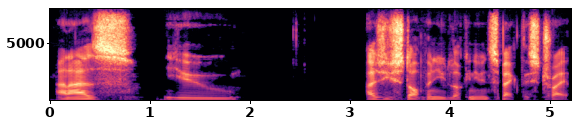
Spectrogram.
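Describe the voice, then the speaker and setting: Man, dungeon master, relaxed and halting narration, lowish voice. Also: no echo. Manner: relaxed and halting, with many fillers. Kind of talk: narrating a tabletop game. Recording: dull lo-fi sound.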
